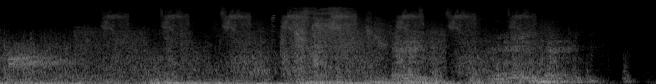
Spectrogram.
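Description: Magic spells crackle and burst in a video game battle.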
